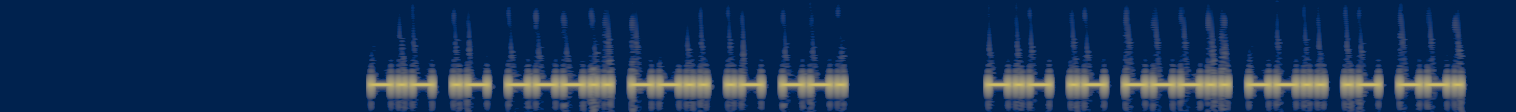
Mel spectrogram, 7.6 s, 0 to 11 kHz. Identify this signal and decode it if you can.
Morse code, heard as a keyed tone, about 36 wpm, 700 Hz. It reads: KA8ZAG KA8ZAG
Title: USA Call Signs - 6 Characters - Repeated 2x - 35wpm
